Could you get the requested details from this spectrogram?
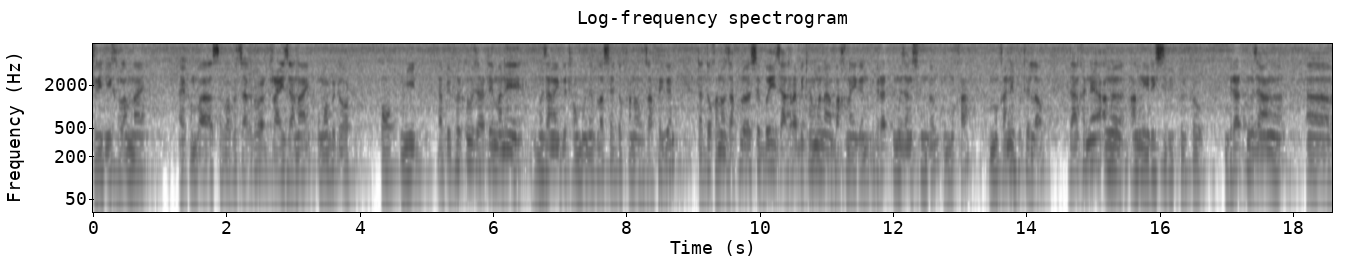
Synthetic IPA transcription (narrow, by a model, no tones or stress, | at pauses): ɡ̥ɾebikʰalamnaj | ajkʰɯmbasɯɾbapʰɯɾzaɡɾabadɾajzanajɔ̰mabidɔɾ | hɔk̚mit̚ | d̥abipʰɯɾkʰɯwzaatemane | mɯzaŋajɡɯtʰawmɯnɯblasɯdɔkʰanawzapʰɯjɡɯn | d̥adɔkʰanawzapʰɯlasɯbɯjzaɡɾabitʰaŋmɯnabakʰanajɡɯnbiɾat̚mɯzaŋsuŋdɯmumɯkʰa | umɯkʰaniɦutʰelaw | daŋkʰanɯa̰ŋɯa̰ŋniɾesibipʰɯɾkʰɯw | biɾat̚mɯzaŋaŋɯ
